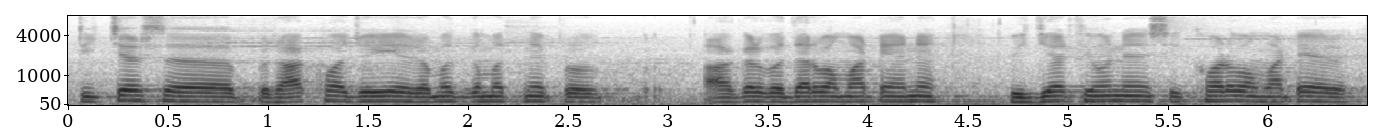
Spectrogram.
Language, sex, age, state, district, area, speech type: Gujarati, male, 18-30, Gujarat, Ahmedabad, urban, spontaneous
